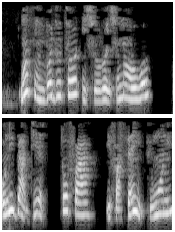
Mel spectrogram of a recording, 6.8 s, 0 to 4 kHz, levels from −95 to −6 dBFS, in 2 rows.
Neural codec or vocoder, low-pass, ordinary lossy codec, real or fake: none; 3.6 kHz; MP3, 16 kbps; real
